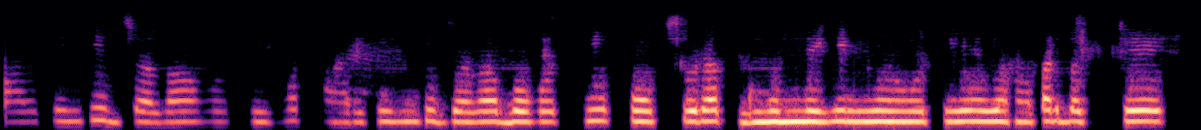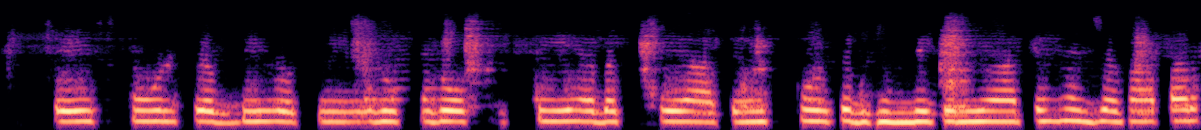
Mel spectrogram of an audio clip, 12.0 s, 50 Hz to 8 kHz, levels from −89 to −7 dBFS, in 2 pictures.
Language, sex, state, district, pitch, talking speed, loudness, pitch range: Hindi, female, Uttar Pradesh, Jyotiba Phule Nagar, 245 Hz, 175 wpm, -17 LUFS, 240-250 Hz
